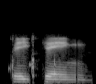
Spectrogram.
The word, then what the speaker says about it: Peking: Peking, like you're peeking into a box.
